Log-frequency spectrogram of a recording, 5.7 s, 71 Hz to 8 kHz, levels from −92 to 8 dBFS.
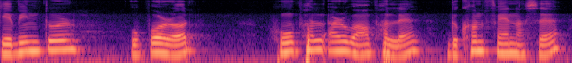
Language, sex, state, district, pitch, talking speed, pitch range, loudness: Assamese, male, Assam, Kamrup Metropolitan, 155 Hz, 95 wpm, 135-180 Hz, -19 LUFS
